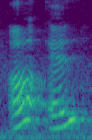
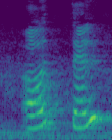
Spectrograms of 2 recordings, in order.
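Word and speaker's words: a-t-elle: Between two vowels we always put T, and it will come out to be a tel un chien?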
